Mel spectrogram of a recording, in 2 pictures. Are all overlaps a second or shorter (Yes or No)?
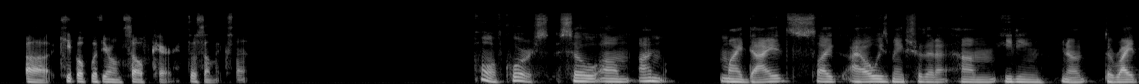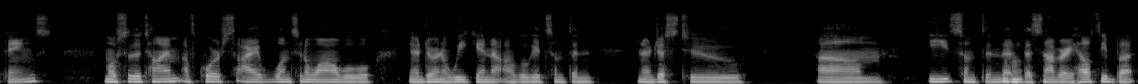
Yes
